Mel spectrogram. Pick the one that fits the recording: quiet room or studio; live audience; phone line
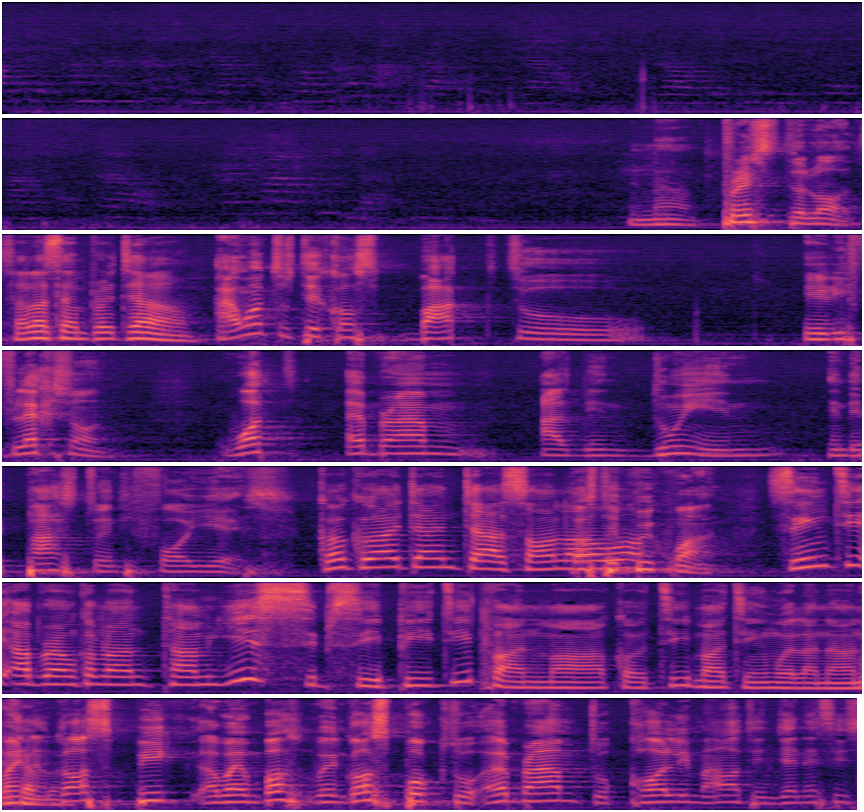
live audience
